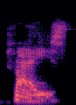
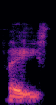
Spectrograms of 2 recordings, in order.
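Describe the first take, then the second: First: The vowel starts low and central, then rises. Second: The vowel starts high and front, then rises. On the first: This is the traditional Cockney pronunciation. "rather than face" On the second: This is how younger London speakers say it. "this sounds more like face"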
